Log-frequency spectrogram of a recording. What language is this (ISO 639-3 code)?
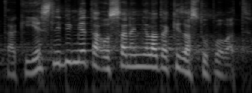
ces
